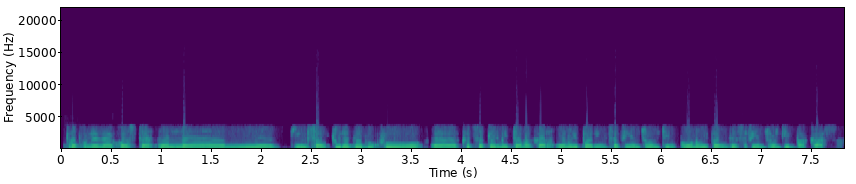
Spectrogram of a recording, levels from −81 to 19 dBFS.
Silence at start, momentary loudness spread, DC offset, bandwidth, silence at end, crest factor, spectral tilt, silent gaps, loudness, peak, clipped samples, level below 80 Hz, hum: 0.05 s; 4 LU; under 0.1%; 4.6 kHz; 0.05 s; 12 dB; -8.5 dB/octave; none; -21 LUFS; -8 dBFS; under 0.1%; -72 dBFS; none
